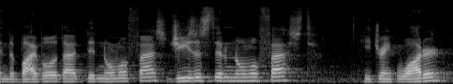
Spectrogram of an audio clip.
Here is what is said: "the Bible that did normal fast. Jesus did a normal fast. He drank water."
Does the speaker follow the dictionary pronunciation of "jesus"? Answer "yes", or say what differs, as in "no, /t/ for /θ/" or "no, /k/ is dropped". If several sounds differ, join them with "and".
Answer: yes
